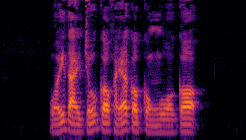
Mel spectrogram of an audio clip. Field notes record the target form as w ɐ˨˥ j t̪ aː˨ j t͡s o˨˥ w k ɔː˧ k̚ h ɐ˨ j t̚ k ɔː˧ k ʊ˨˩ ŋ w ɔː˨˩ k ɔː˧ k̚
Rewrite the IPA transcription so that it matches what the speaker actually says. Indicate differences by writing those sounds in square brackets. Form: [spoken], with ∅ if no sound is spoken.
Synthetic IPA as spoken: w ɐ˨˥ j t̪ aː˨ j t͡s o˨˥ w k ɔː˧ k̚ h ɐ˨ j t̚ k ɔː˧ k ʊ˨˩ ŋ w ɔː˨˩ k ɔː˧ k̚

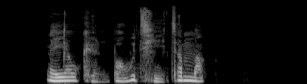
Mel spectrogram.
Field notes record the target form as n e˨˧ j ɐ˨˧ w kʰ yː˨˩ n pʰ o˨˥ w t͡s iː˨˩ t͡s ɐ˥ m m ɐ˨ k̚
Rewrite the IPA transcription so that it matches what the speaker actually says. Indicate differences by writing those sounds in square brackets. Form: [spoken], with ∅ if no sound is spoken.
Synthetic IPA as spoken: n e˨˧ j ɐ˨˧ w kʰ yː˨˩ n [p] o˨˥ w [t͡sʰ] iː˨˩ t͡s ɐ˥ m m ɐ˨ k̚

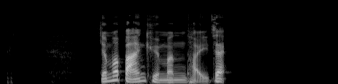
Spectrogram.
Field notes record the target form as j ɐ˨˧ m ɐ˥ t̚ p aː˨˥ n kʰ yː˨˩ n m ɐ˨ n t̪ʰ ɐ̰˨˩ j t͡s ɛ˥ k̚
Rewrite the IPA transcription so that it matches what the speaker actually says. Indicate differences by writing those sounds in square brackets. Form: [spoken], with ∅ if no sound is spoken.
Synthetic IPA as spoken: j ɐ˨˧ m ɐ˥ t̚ p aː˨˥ n kʰ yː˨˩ n m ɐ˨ n t̪ʰ ɐ̰˨˩ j t͡s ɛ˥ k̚

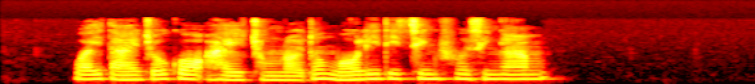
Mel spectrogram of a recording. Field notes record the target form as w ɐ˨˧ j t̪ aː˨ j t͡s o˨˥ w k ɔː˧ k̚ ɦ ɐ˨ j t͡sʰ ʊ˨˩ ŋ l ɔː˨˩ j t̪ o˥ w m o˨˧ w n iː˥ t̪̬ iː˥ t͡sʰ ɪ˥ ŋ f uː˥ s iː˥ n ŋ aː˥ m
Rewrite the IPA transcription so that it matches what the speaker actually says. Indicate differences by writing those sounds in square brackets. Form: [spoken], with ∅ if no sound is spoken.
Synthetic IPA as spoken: w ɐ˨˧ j t̪ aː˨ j t͡s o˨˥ w k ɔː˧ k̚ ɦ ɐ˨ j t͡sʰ ʊ˨˩ ŋ l ɔː˨˩ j t̪ o˥ w m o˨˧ w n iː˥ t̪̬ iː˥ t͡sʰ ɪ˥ ŋ f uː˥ s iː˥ n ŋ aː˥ m

